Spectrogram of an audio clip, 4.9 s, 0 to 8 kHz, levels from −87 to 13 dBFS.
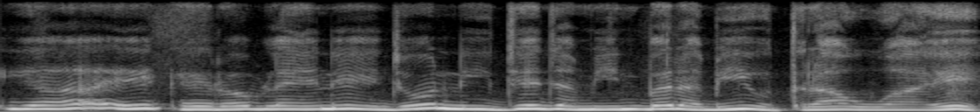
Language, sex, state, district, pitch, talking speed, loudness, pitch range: Hindi, female, Chhattisgarh, Jashpur, 230 Hz, 145 wpm, -12 LUFS, 215-250 Hz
